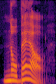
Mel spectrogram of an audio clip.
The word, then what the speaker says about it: Nobel: 熟练的识别或者是去到运用的程度，还是需要大量的去建句子。那么在今天要听的这个材料中呢，还有比较常见的一些专有名词，比如说诺贝尔奖金这个词 Nobel N-O-B-E-L，那你查字典呢，它会把重音放在 bell 上，是 The Nobel Prize，就是诺贝尔奖这个词。当然了，按照英文的这个读音规则呢，也有的人读成 Nobel，把重音放前面。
